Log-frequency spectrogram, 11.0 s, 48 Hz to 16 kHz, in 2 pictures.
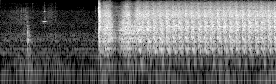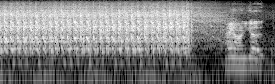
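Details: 1984 Dodge D100 with a swapped big-block V8 and 600 CFM Edelbrock carb: the starter churns steadily for seven seconds but the engine never fires. This follows cleaning gunk from a clogged fuel filter and line, and a fuel leak is suspected near the filter.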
